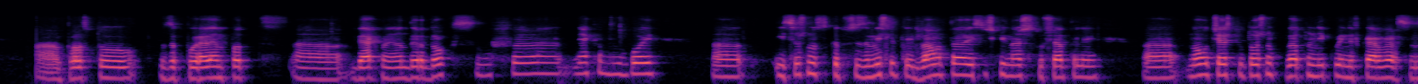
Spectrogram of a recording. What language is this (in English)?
Bulgarian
